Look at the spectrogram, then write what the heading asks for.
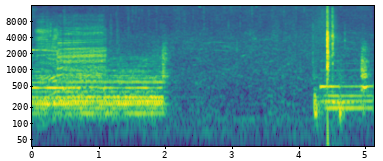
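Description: A cow moos loudly and close for about two seconds in a sponsor spot in MLB The Show 25, followed by a quiet pause, then a thunk and another short moo.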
